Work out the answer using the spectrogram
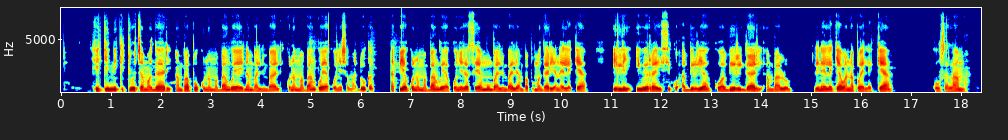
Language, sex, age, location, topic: Swahili, male, 18-24, Nairobi, government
